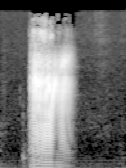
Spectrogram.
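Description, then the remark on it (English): A single short, buzzy, wet-sounding fart-like burst meant as a fart and ejaculation sound, lasting about half a second, loud, with near silence before and after and no talking. “That's a fart and jizz sound.”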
